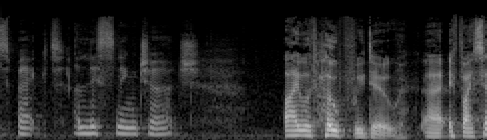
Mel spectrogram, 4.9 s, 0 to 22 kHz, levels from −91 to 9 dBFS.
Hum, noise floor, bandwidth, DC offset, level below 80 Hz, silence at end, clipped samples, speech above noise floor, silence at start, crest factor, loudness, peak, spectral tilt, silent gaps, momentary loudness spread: none; -63 dBFS; 13.5 kHz; under 0.1%; -62 dBFS; 0 s; under 0.1%; 37 dB; 0 s; 22 dB; -26 LUFS; -4 dBFS; -5.5 dB/octave; none; 20 LU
